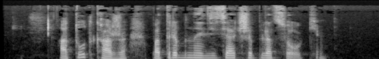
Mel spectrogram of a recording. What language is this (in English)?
Belarusian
